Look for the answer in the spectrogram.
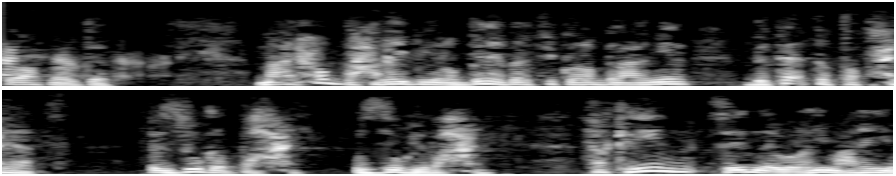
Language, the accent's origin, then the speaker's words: Arabic; Egypt; زي بيقولوا يعني في المثل عندنا في مصر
